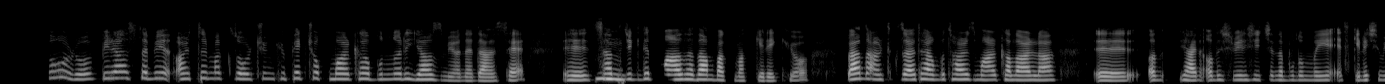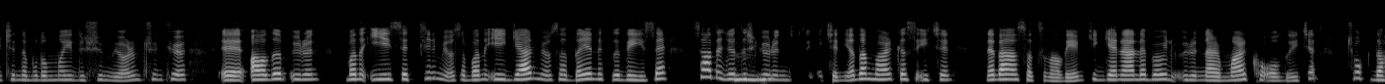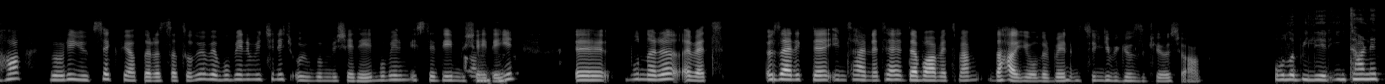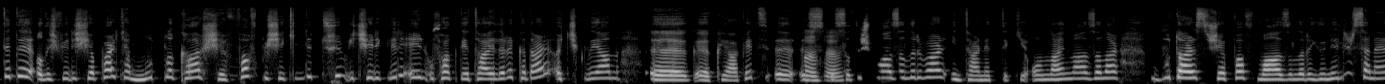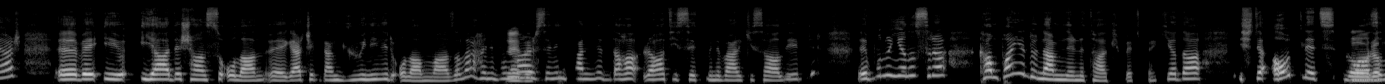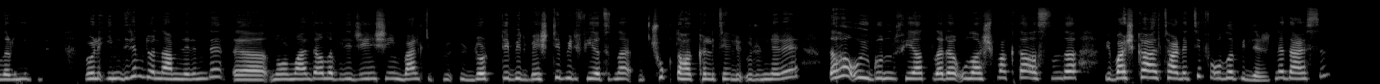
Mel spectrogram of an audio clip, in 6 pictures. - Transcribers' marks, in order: other background noise
- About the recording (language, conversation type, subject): Turkish, advice, Kaliteli ama uygun fiyatlı ürünleri nasıl bulabilirim; nereden ve nelere bakmalıyım?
